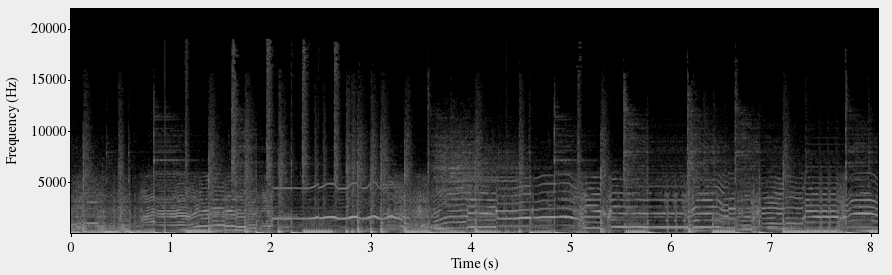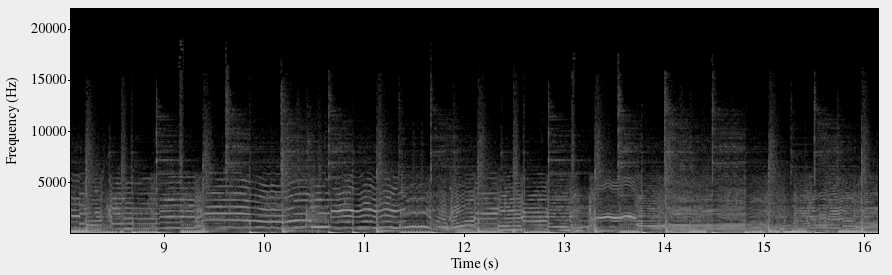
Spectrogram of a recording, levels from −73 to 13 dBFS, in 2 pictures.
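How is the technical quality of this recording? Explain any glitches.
The recording is marred by repeated buffer glitches, eight in all. They occur at 0.94, 2.48, 4.35, 5.97, 7.51, 10.07, 11.52 and 14.68 s. Each time, the playback device ran short of fresh audio and replayed its last block. That block lasts about 85 ms, which fits a 4096-sample buffer. The same slice is heard again with a hard join, giving a brief stutter. At 5.97 and 7.51 s it repeats twice. No audio seems lost.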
